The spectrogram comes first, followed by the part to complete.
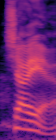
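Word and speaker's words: Charrière: Charriere. Charriere.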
